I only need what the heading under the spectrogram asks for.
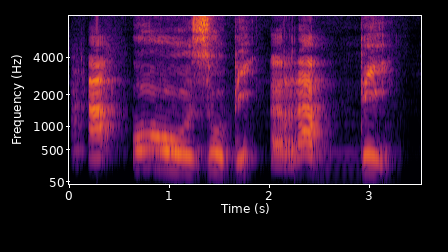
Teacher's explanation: Il faudrait qu'on ait l'impression que le B a été doublé au cours de la lecture.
